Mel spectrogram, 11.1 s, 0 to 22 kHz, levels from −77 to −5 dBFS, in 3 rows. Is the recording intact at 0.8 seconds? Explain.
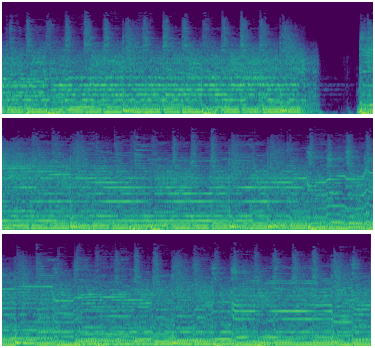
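Yes, the audio is intact at 0.8 seconds, with no dropout, click, distortion or other fault audible at that moment.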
